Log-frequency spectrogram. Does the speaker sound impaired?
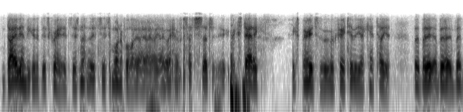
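Yes: Parkinson's disease; some years before recording.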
